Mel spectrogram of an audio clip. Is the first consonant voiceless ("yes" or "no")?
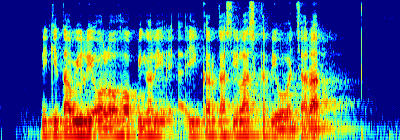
no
